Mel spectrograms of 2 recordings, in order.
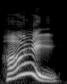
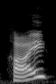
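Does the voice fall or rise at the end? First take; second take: fall; rise. First: It is said with a falling, exclamatory tune. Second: It is said with a rising, questioning tune.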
